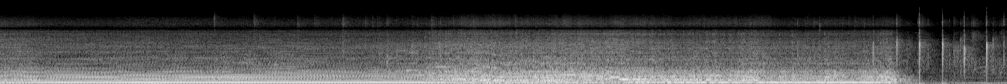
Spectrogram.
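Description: Loud, steady drone of an amplified electric bass and guitar left ringing after the drums stop, a deep hum with held notes above it that waver in the middle. It cuts off abruptly about nine seconds in, followed by scattered claps.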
